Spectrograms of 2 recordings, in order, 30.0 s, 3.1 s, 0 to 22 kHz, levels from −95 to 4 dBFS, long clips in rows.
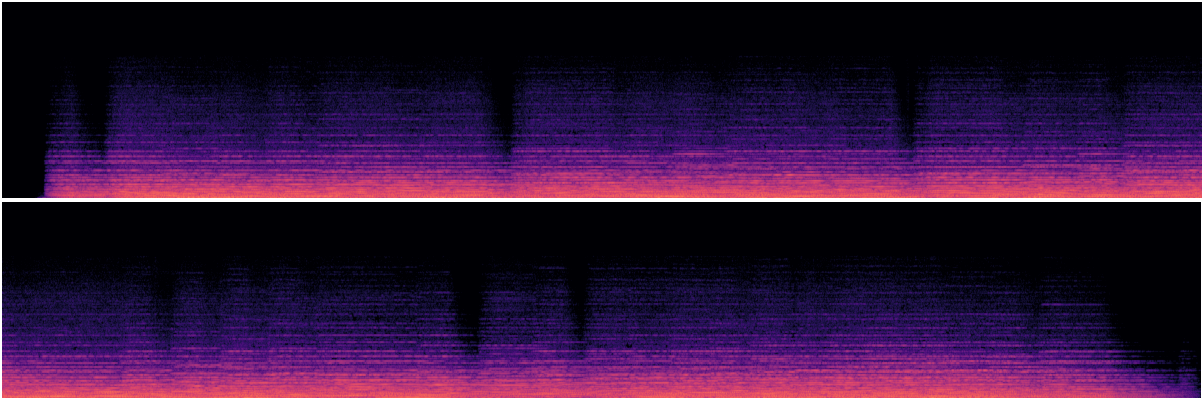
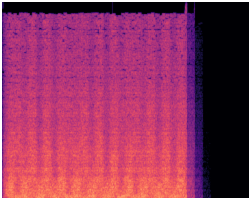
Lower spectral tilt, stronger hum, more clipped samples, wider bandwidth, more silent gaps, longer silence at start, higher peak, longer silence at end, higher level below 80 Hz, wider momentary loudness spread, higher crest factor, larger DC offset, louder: first, -7 dB/octave vs -2.5 dB/octave; neither; neither; second, 13 kHz vs over 20 kHz; neither; first, 0.55 s vs 0 s; second, -12 dBFS vs 0 dBFS; second, 0.45 s vs 0.7 s; second, -38 dBFS vs -30 dBFS; first, 5 LU vs 1 LU; about the same, 14 dB vs 16 dB; neither; second, -27 LUFS vs -13 LUFS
